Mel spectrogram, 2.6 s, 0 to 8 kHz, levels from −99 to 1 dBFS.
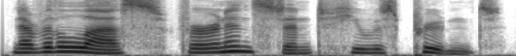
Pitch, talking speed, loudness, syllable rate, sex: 205 Hz, 165 wpm, -16 LUFS, 5.0 syllables/s, female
